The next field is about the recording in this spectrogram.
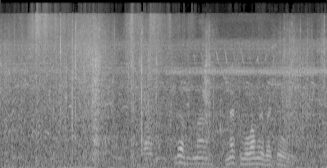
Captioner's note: muffled chatter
